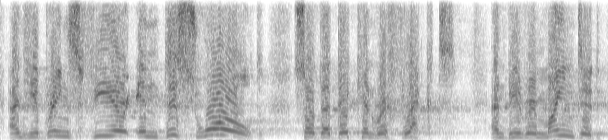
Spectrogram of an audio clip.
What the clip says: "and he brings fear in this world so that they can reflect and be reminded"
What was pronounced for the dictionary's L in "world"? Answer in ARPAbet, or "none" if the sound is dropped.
L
